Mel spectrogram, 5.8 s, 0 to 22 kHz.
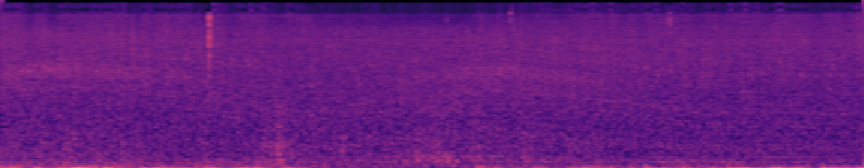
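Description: Steady rain with a low rolling rumble of thunder in the farming game Farming Simulator 22, a continuous wash of sound with no speech.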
